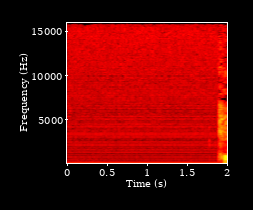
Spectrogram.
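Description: Steady low electrical mains hum with a fainter higher overtone, unchanging in level; a man's voice begins a word near the end.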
